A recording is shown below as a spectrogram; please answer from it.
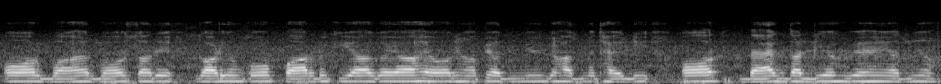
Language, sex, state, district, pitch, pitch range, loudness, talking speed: Hindi, male, Haryana, Jhajjar, 135 Hz, 130-140 Hz, -15 LUFS, 155 wpm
